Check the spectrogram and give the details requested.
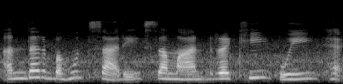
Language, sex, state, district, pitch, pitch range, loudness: Hindi, female, Chhattisgarh, Raipur, 270 Hz, 235-310 Hz, -18 LUFS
